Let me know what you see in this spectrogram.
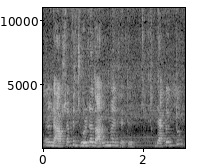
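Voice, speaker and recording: A woman's voice: a little high, fast talker. A woman in her thirties with a West Bengal accent, chatting casually to viewers while going about her day at home. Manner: chatty, talks to viewers directly. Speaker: vlogger. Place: home kitchen and rooms. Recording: echoey room with household noise.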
